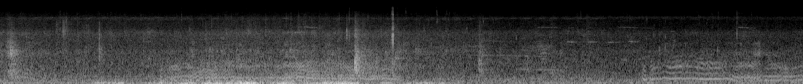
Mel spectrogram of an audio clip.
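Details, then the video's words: Hungry street cat being fed tuna fish, giving a wavering, drawn-out meow near the end after several seconds of low rumbling background noise and scattered clicks. "Feeding yummy tuna fish for hungry cats"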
